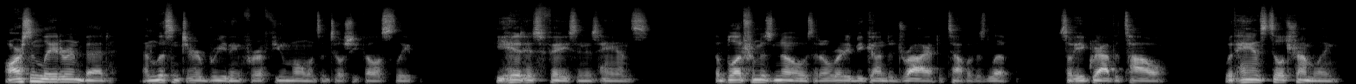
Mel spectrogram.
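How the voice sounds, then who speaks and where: A man reading his own novel aloud as a dramatic audiobook narration. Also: sits low.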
